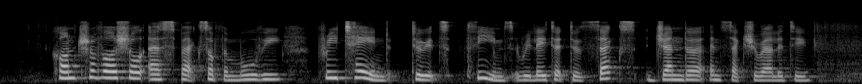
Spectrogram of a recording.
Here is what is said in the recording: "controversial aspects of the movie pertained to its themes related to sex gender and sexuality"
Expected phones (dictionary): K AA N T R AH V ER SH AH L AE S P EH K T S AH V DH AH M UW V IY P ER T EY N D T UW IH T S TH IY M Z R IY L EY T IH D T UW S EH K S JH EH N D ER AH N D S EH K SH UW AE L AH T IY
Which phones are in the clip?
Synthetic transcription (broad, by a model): K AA N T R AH V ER SH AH L AE S P EH K T S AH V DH AH M UW V IY P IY T EY N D T UW IH T S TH IY M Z R IY L EY T IH D T UW S EH K S JH EH N D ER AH N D S EH K SH UW AE L AH T IY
